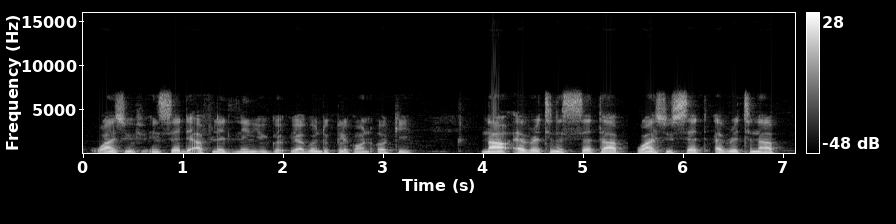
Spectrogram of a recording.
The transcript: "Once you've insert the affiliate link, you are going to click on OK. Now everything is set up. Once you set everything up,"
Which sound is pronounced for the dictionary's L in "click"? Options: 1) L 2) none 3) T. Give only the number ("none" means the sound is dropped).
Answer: 1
